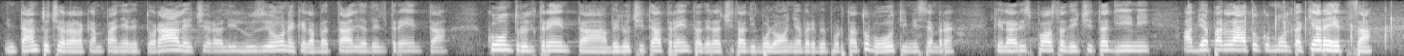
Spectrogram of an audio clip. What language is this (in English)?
Italian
